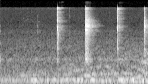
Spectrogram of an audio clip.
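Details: Motorcycle turn-signal flasher relay after repair, solder added to the contact tongue: crisp sharp ticks roughly every half second in a quiet room, cycling at a normal even rate.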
